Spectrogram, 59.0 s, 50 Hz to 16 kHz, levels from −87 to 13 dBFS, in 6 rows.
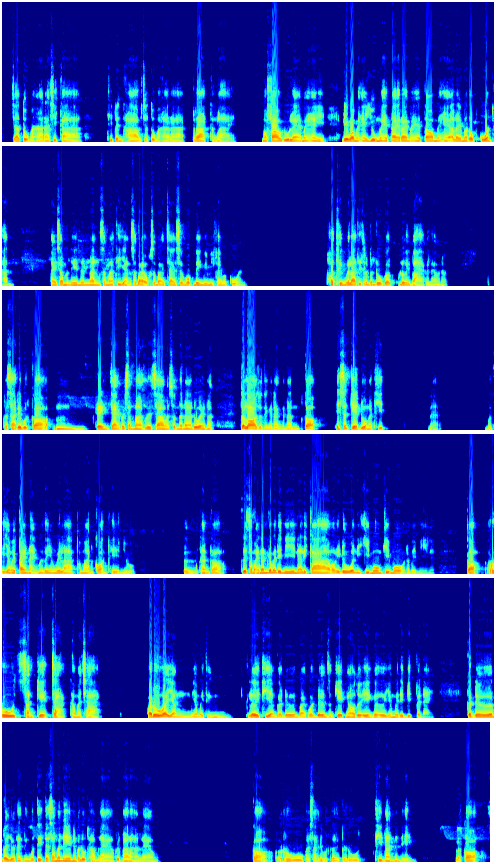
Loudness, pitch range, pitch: -16 LUFS, 95-110 Hz, 100 Hz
